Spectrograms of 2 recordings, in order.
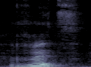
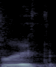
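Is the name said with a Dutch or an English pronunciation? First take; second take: Dutch; English. First: The name is said with a Dutch pronunciation. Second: The name is said with an English pronunciation. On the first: "in Dutch you actually pronounce it as Ruth" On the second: "pronouncing it as Ruth in English"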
